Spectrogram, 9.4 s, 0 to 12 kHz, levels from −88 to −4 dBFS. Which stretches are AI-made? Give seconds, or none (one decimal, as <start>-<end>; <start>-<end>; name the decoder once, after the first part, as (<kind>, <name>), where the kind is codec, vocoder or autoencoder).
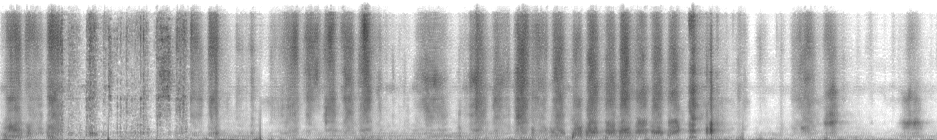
0.0-0.6 (vocoder, Vocos); 1.9-9.4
